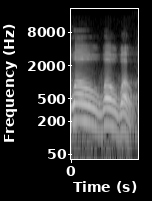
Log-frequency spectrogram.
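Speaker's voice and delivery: imitating Mary's startled whoa; a light, retold whoa, whoa; mild mock alarm. Preacher voicing Mary's shock at the angel, lightly startled. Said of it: "See, Mary's going".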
